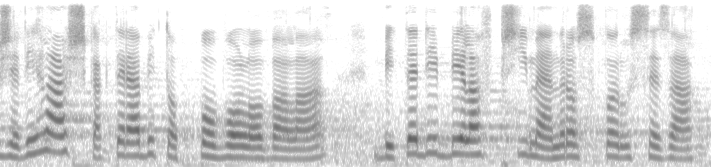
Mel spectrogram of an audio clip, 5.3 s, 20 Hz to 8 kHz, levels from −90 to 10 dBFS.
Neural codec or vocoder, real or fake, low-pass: none; real; 7.2 kHz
